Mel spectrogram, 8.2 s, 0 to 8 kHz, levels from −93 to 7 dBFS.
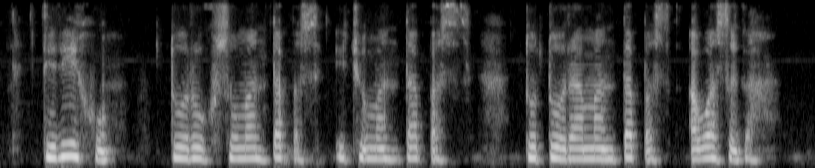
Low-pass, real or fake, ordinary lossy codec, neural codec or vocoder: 7.2 kHz; real; Opus, 24 kbps; none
